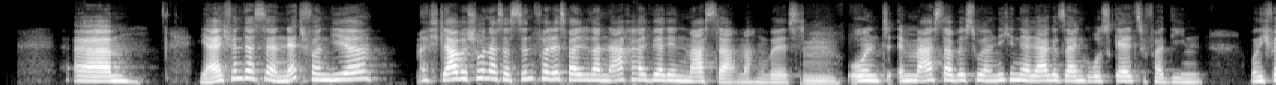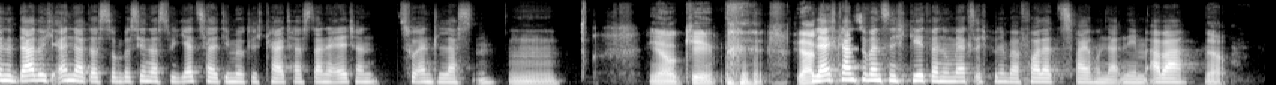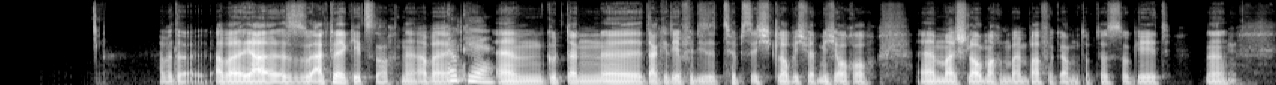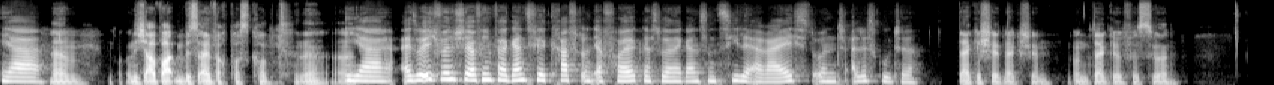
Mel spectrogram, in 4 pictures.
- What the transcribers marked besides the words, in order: chuckle; lip smack; other background noise; laughing while speaking: "kommt"
- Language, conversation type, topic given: German, advice, Wie kann ich meine Schulden unter Kontrolle bringen und wieder finanziell sicher werden?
